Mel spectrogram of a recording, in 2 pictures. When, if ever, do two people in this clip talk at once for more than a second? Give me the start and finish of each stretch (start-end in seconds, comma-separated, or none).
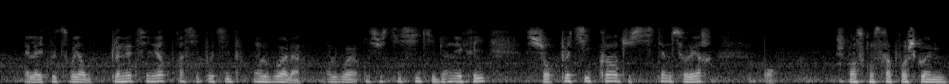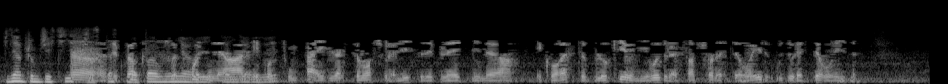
10.2-12.3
